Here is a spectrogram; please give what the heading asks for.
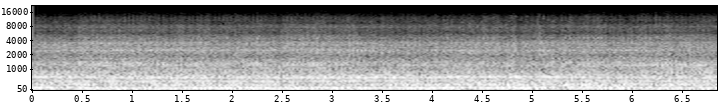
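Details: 1967 Ski-Doo Alpine twin-track snowmobile, revived after sitting many years, running on its own fuel on a 75° day: steady, smooth two-stroke drone at constant pitch, no misses, knocks or rattles; healthy normal running.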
